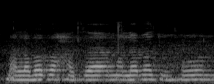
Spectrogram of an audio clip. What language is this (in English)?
Bodo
